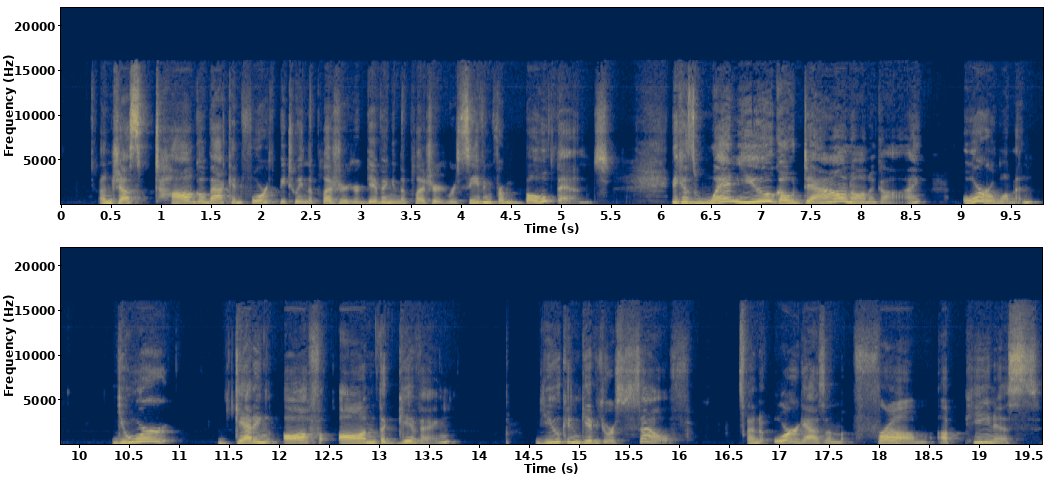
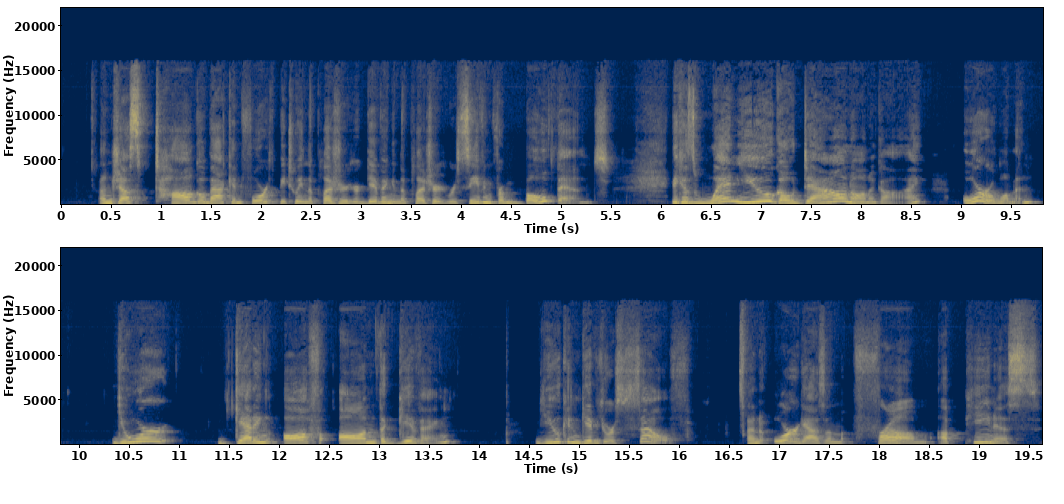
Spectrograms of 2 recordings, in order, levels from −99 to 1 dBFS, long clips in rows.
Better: neither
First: none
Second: none

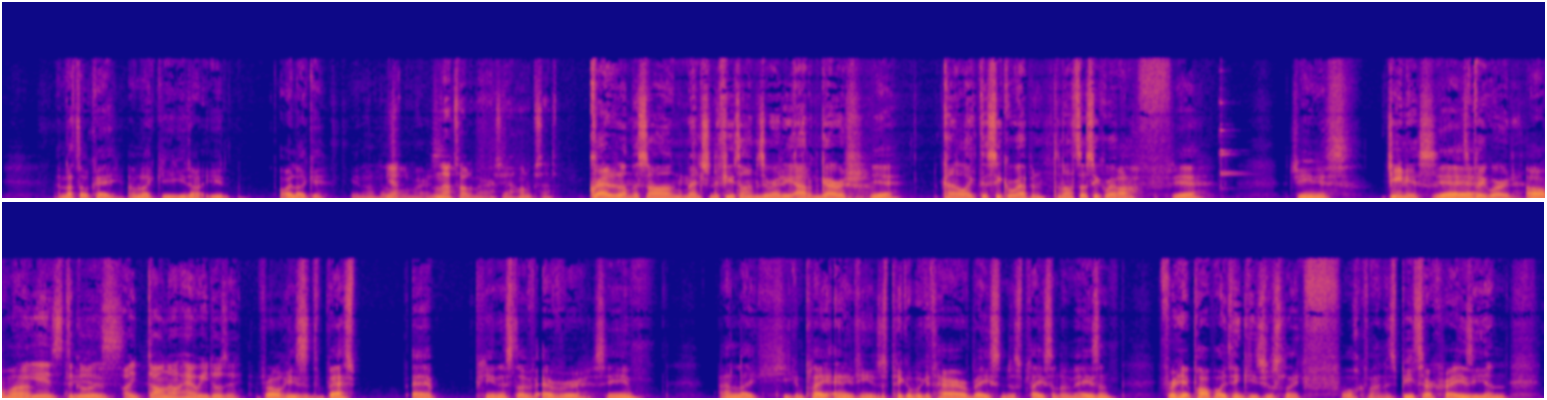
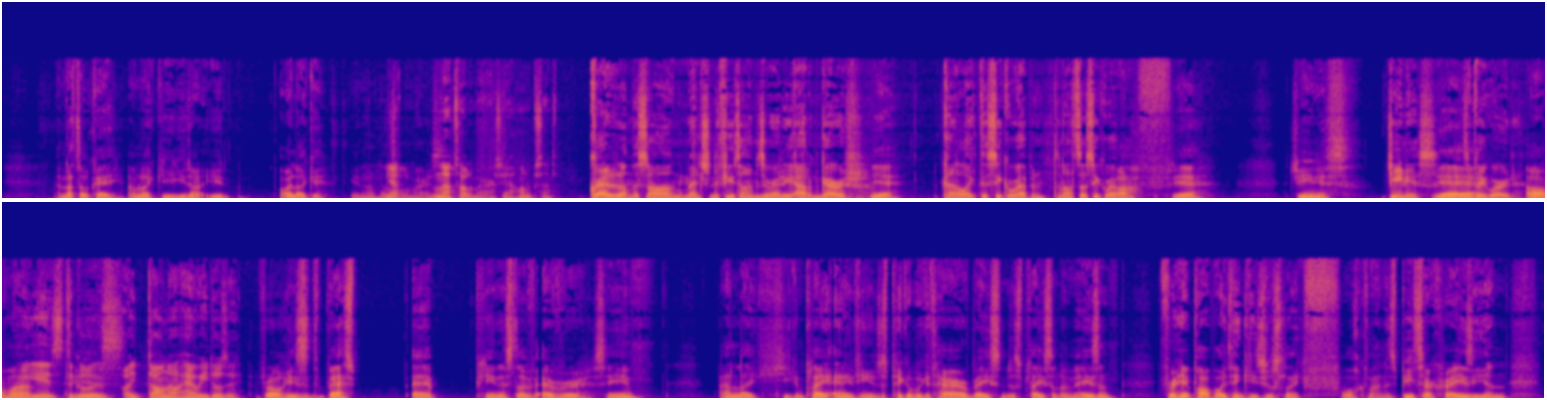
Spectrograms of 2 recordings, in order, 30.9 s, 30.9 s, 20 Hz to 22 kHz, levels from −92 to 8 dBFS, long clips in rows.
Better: second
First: clattering dishes; faint; at 12 s; peak 15 dB below the speech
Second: none

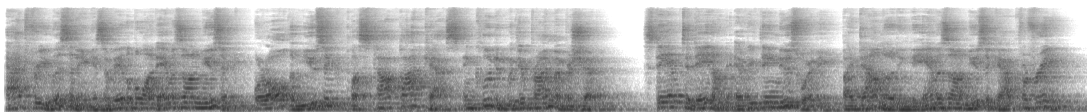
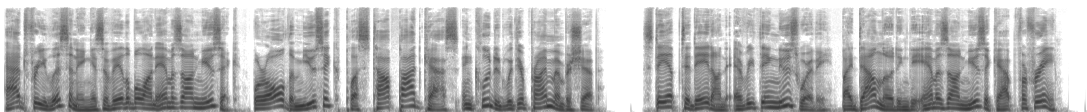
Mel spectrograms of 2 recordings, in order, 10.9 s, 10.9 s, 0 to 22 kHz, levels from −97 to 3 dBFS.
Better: second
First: off-mic speech; far // room echo; noticeable; dies away in 0.8 s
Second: none

